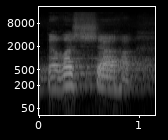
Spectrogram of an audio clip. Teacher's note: تغشاها غین حروف مستعلیہ میں سے پر پڑھیں گے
